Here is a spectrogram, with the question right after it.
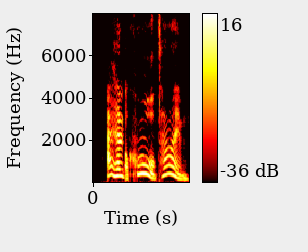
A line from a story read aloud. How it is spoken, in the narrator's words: said Leah happily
